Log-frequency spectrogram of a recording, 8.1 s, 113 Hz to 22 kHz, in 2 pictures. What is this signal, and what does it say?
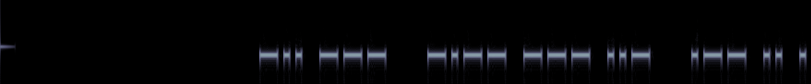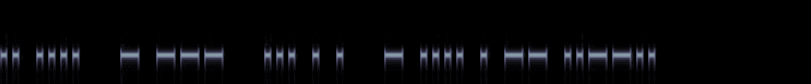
Morse code, heard as a keyed tone, about 40 wpm, 700 Hz. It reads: DO YOU WISH TO SEE THEM?
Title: Sentences from Top 1600 Words 40wpm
